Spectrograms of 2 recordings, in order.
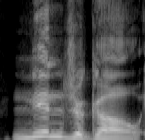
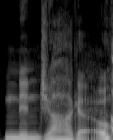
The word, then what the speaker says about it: Ninjago: Lego, ninja, Ninjago. It rhymes with indigo. So people already have the word association. – But we'll pronounce it Ninjago.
